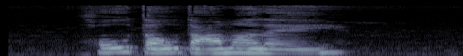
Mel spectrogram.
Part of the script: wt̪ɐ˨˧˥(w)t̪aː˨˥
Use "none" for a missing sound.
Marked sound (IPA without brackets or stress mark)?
w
